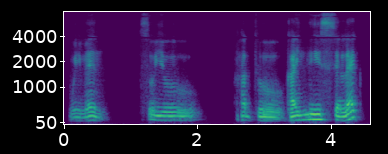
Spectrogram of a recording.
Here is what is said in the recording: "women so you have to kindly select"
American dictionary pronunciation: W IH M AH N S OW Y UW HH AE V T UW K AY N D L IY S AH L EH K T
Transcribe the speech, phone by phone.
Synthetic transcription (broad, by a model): W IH M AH N S OW Y UW HH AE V T UW K AY N D L IY S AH L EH K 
